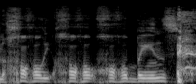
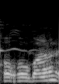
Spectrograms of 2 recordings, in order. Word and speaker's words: jojoba: I know they have some ho-ho beans. – Jojoba, is that a thing? – You say it wrong. It's Jojoba.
